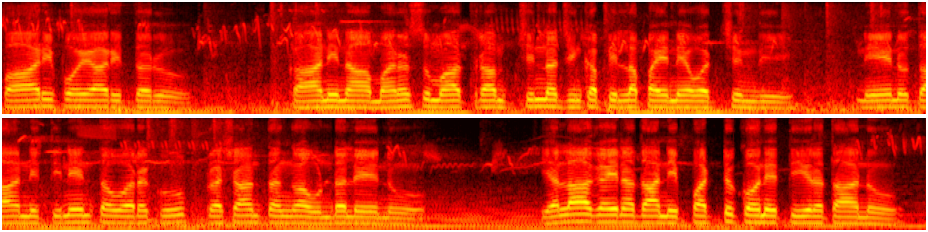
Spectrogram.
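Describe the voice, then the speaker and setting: Cartoon villain wolf, played by a man: medium pitch, boastful, hungry and threatening, music underneath. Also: flat delivery, unhurried, close to an everyday voice. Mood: scheming. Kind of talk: cartoon character voice acting.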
